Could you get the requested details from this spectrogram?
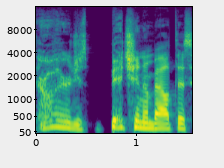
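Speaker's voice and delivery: put-on riled-up ranting. Retelling how dad talks when he gets fired up: imitating fired-up dad complaining. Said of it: "when he gets so fired up".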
